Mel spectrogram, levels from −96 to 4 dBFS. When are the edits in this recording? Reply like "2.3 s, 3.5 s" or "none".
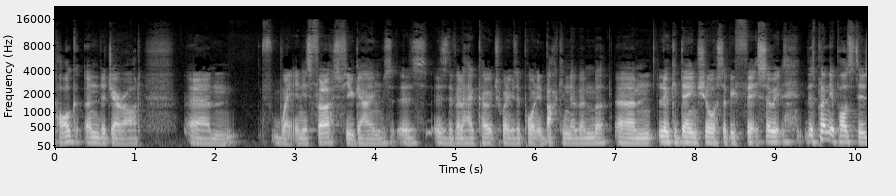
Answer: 6.9 s, 8.8 s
